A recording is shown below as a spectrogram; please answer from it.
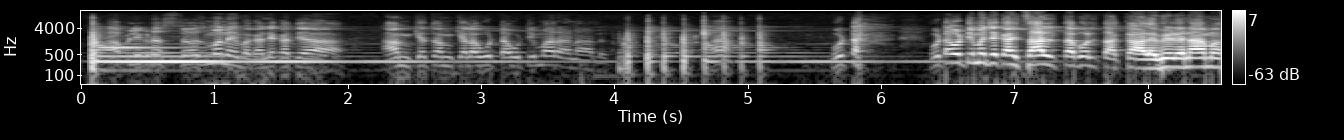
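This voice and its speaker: A man preaching a devotional kirtan sermon, declaiming loudly and then dropping to hushed asides. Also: sits high. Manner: declaiming, swings between loud proclaiming and hushed asides.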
